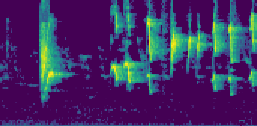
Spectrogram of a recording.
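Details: Sunbird song played to trigger other birds into singing: an opening high swept note, then a string of sharp, high-pitched chirps repeated rapidly, about three or four per second, with no background noise.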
